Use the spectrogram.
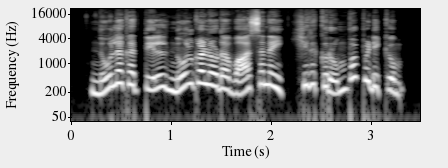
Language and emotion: Tamil, happy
